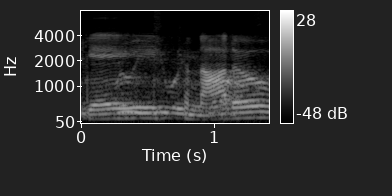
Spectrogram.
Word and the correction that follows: Condado: How do you pronounce the place? Condado. Condado.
